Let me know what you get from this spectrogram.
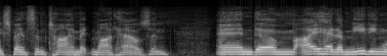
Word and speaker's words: Mauthausen: Mauthausen. – Mauthausen concentration camp.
